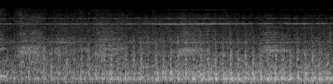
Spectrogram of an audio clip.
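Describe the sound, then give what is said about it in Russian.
A helicopter flies over a forest, its rotor making a steady, loud drone with a fast, even pulsing throb. The sound holds at the same level throughout, with no voices. “Над лесом летит вертолет.”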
